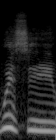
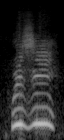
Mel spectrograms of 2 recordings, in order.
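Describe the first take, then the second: First: The name is called flat and dull. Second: The name is called high-pitched and lively. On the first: Nothing interesting is on offer. The speaker calls it wrong. "that's boring" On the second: Following the caller looks fun. The speaker calls it right. "I'm using a high-pitched voice"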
